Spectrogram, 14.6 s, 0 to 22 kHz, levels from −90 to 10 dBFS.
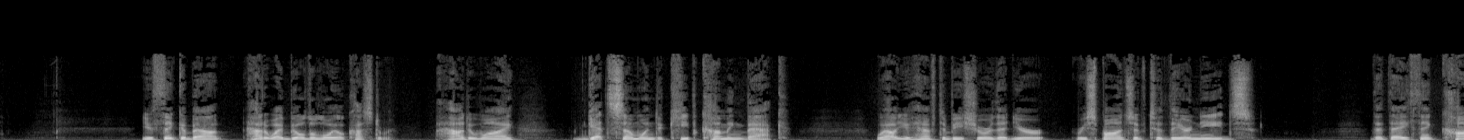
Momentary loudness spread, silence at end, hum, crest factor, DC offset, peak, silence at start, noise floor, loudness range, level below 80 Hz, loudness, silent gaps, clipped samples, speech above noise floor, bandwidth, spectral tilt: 10 LU; 0 s; none; 18 dB; under 0.1%; -2 dBFS; 1.4 s; -65 dBFS; 2 LU; -56 dBFS; -20 LUFS; none; under 0.1%; 46 dB; 13.5 kHz; -6 dB/octave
